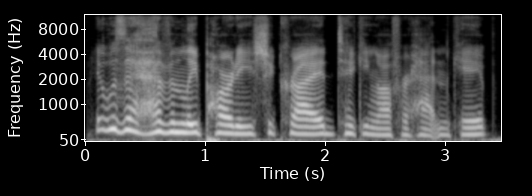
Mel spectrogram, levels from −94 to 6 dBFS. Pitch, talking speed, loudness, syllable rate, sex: 210 Hz, 225 wpm, -17 LUFS, 5.2 syllables/s, female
